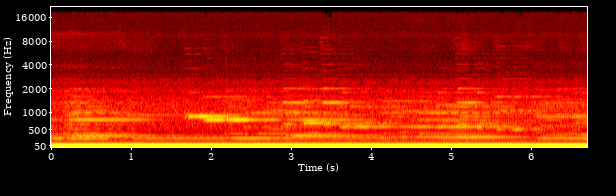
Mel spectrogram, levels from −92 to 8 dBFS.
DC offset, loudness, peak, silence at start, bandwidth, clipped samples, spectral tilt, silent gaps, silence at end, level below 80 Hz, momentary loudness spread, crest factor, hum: under 0.1%; -18 LUFS; -6 dBFS; 0 s; 2.7 kHz; under 0.1%; -8.5 dB/octave; none; 0 s; -16 dBFS; 1 LU; 8 dB; 50 Hz at -50 dBFS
